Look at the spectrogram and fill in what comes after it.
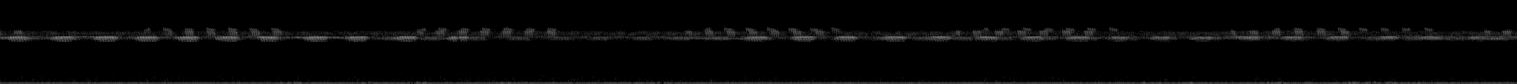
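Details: Crickets and other insects singing together in the depth of autumn, a steady high ringing tone overlaid by bursts of rapid pulsed chirps arriving in clusters roughly every three seconds, with a faint low hum beneath.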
